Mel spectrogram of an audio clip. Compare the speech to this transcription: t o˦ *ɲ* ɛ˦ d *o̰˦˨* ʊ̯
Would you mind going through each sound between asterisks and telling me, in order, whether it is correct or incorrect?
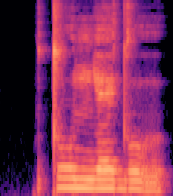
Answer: correct, correct

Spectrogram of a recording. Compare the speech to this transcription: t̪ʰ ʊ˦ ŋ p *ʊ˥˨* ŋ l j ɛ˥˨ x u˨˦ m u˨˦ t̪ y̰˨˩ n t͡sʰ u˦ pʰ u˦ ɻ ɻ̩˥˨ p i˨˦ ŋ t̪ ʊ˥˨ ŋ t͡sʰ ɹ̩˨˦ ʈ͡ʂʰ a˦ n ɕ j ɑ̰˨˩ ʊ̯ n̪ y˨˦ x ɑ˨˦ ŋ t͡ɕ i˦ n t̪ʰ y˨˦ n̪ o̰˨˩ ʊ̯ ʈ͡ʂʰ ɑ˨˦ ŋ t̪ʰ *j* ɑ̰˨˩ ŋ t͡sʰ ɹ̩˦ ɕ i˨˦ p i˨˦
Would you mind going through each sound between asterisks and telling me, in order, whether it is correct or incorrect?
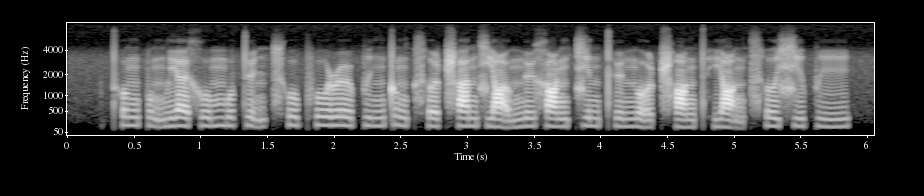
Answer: incorrect, correct

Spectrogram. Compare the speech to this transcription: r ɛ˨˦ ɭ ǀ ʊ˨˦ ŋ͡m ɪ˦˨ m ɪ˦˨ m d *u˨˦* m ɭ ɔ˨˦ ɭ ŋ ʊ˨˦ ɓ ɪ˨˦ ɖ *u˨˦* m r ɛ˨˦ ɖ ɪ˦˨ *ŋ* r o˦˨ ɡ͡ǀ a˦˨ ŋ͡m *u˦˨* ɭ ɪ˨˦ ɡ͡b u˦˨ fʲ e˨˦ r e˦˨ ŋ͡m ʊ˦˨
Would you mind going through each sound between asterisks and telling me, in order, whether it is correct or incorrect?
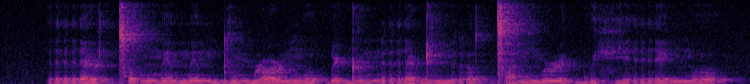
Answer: incorrect, correct, correct, correct

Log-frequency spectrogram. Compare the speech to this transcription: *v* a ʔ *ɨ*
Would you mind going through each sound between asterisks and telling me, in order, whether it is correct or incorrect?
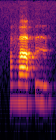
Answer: correct, correct

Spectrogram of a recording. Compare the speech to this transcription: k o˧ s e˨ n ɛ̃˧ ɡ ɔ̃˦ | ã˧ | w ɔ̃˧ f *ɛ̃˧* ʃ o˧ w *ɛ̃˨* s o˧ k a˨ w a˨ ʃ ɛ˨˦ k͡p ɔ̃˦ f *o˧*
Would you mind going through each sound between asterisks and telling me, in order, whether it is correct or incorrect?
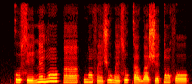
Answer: incorrect, correct, incorrect

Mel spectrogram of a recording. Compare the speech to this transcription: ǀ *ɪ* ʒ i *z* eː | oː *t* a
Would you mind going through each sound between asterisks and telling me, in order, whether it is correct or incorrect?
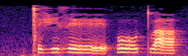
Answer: correct, correct, incorrect

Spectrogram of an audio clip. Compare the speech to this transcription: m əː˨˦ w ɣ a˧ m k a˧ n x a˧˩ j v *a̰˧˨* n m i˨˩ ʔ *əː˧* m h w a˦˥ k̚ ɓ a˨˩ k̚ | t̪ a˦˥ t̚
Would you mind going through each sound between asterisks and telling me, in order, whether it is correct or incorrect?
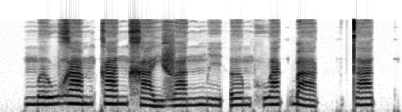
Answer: incorrect, correct

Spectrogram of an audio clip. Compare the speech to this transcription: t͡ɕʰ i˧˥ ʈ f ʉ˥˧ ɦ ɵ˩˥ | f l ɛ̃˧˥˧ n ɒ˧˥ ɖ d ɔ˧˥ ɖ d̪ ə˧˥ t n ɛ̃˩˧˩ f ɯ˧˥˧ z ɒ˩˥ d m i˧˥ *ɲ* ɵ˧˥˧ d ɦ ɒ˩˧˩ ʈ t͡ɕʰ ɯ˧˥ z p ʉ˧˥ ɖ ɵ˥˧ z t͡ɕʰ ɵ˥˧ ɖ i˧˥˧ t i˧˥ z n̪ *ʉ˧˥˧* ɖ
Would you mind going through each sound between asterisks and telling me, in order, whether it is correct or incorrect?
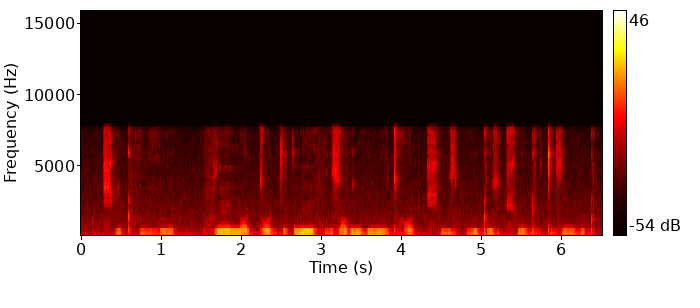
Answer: incorrect, correct

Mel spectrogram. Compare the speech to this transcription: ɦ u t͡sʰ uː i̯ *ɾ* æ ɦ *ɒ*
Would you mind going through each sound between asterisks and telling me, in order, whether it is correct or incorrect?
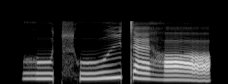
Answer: incorrect, correct

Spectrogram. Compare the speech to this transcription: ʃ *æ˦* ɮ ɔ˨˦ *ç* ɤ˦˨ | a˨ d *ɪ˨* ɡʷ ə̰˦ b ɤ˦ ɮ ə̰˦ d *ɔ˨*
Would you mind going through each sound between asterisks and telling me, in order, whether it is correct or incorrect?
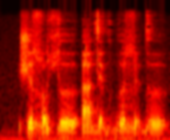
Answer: incorrect, correct, incorrect, incorrect

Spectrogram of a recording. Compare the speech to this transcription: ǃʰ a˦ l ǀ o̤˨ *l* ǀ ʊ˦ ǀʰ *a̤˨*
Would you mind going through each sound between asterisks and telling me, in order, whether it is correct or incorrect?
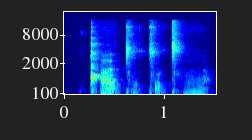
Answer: incorrect, correct

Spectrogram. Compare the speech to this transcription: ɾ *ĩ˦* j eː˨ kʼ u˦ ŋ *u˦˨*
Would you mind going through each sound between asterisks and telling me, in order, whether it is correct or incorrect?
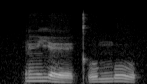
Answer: correct, correct

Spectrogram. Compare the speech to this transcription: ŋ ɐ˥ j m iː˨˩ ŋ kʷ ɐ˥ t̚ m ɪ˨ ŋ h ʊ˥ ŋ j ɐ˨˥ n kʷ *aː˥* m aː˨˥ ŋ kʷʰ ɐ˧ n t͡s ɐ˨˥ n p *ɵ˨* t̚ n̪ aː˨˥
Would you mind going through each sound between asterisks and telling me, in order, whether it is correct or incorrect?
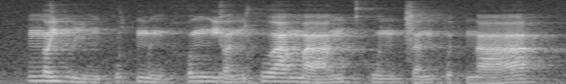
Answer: correct, correct

